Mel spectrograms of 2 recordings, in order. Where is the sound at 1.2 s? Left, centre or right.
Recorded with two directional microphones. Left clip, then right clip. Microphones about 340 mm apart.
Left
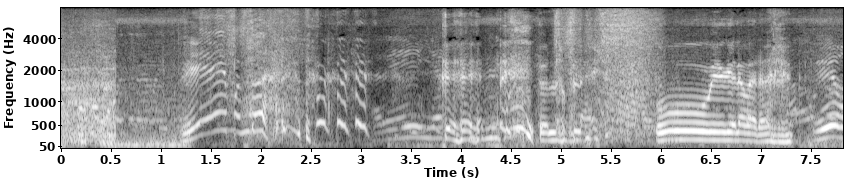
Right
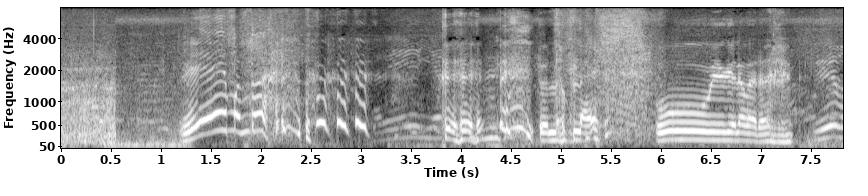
Centre.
